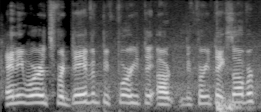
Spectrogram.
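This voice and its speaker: A man managing his team during a sim race, giving calm, steady instructions over voice chat. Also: sits high, very fast, muffled recording, crowd noise.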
